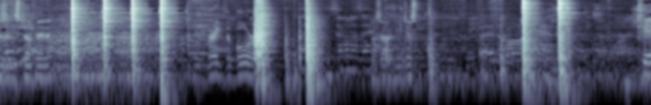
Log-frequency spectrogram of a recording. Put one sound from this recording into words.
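A hammer knocks sharply against wood.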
